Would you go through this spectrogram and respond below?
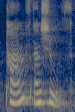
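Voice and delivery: ordinary delivery, nothing marked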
